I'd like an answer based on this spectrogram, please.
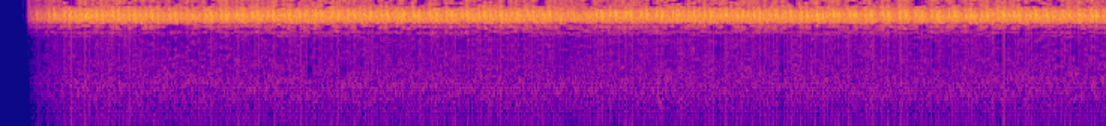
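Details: Crickets chirping on a summer night: a dense, continuous, very high shrill trill starting abruptly after a brief silence, then holding steady with a soft hiss below.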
